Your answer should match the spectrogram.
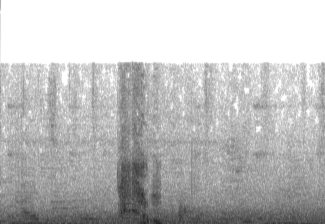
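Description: A short cat-like meow about a second in, falling in pitch, over background music.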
